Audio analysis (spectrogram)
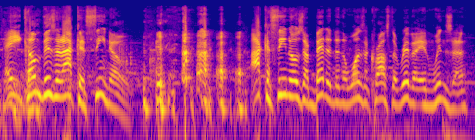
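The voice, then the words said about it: Imitates another person's voice. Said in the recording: “I'm doing Kwame Kilpatrick, who's the current mayor of Detroit.”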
